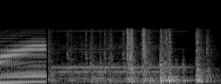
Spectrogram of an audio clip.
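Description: Robot sound effects: a repeating rising electronic sweep that stops about half a second in, then a run of quick, irregular mechanical clicks, the robot taking in the pill to analyse it.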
